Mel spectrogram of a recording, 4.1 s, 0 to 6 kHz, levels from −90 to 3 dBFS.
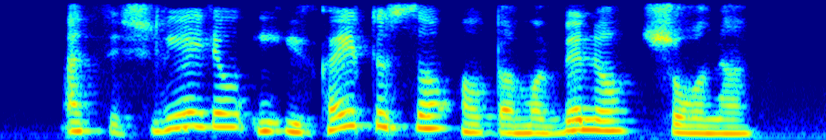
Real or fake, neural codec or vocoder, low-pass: fake; codec, 16 kHz, 2 kbps, X-Codec, HuBERT features, trained on balanced general audio; 5.4 kHz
